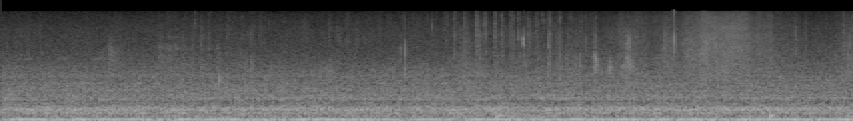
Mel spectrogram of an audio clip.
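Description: A small puppy's paws patter softly on a fluffy mat.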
